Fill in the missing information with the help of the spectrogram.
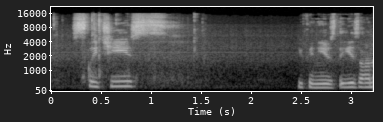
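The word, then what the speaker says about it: Slicci: So you can use things like Sleechies. You can use these on it. These come from Jet Pens. I think they pronounce it Sleechy. It's spelled S-L-I-C-C-I, Pentel.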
